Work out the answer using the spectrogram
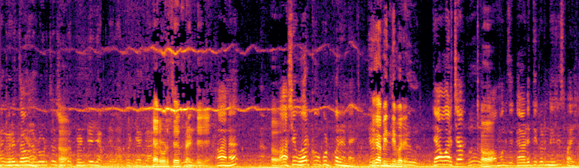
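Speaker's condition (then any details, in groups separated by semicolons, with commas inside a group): No condition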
